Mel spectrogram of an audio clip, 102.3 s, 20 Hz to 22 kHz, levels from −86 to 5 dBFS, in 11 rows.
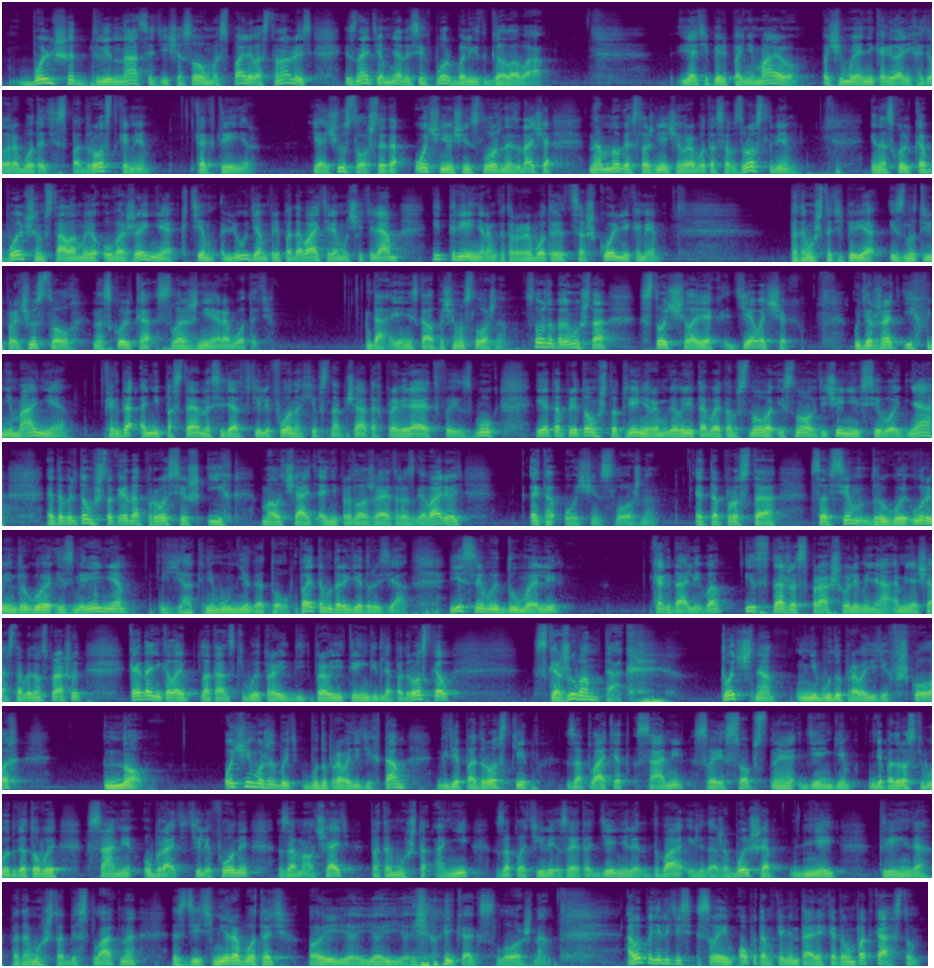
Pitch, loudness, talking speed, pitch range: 110 Hz, -18 LUFS, 135 wpm, 95-130 Hz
